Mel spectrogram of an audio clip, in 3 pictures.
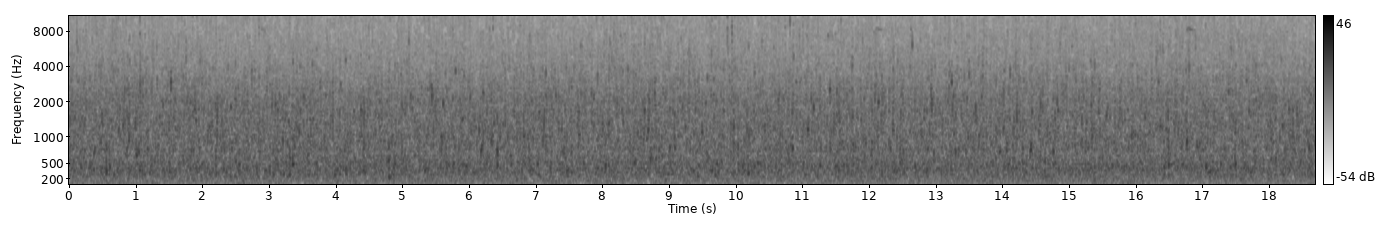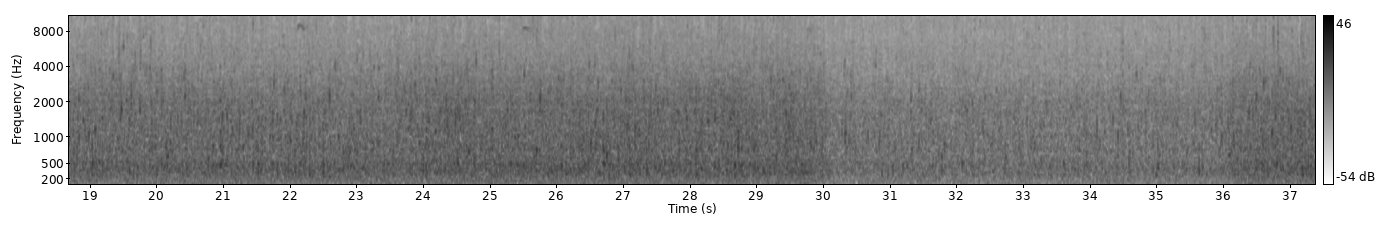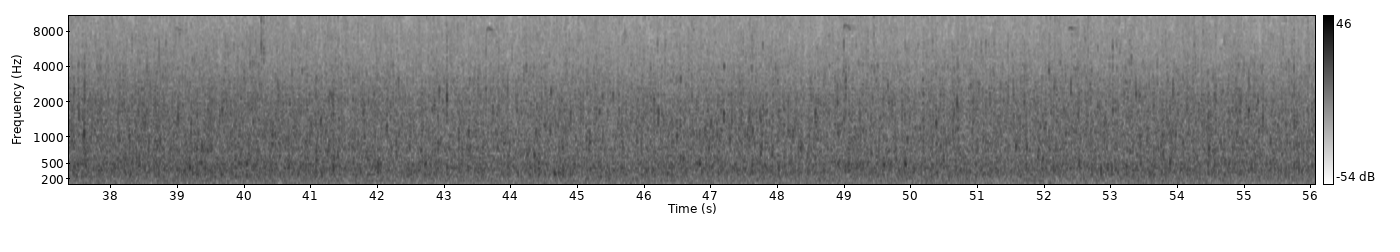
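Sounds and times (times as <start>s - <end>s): stream flowing over rocks: 0.0s - 56.0s.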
